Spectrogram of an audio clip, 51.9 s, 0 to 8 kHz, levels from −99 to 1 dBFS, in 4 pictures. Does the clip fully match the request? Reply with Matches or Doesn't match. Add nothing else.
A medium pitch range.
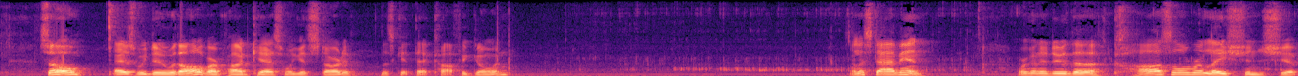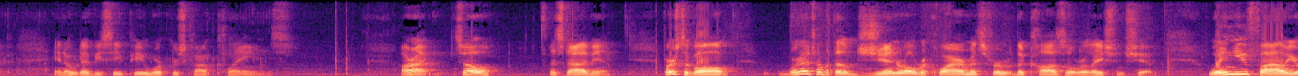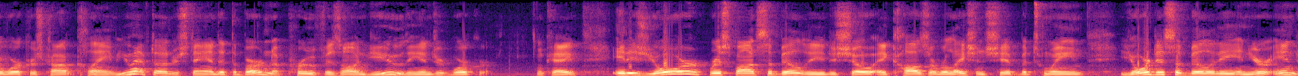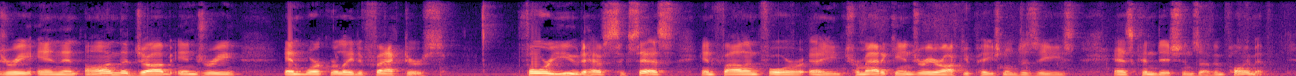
Doesn't match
